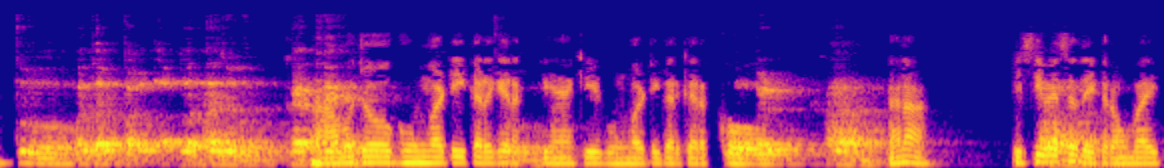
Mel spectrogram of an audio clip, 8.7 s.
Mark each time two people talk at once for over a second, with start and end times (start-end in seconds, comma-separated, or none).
none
